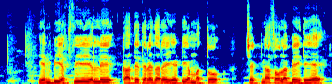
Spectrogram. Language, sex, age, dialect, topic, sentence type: Kannada, male, 41-45, Mysore Kannada, banking, question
